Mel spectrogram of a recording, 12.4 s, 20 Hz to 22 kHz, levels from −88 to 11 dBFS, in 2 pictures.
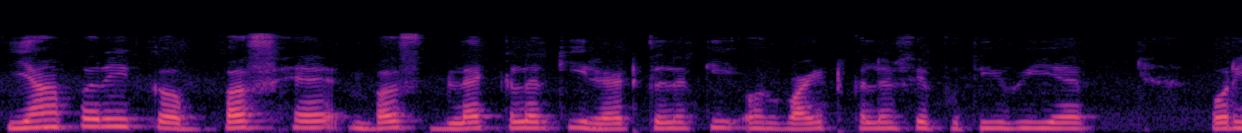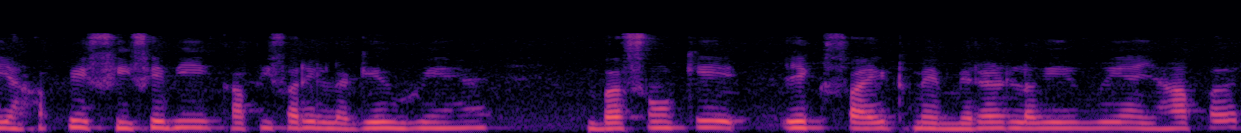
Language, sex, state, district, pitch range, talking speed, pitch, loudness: Hindi, male, Bihar, East Champaran, 170-190 Hz, 200 wpm, 180 Hz, -31 LUFS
